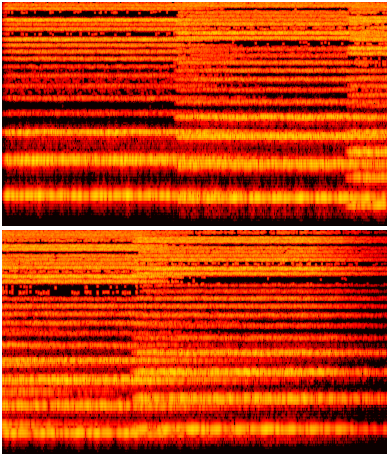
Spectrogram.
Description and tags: chord bit
chords for the trance tune
LMMS, chord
